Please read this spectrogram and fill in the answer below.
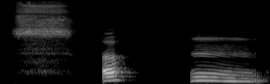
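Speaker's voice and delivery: each letter sound said separately, with pauses between. Shown as a demonstration. Teacher to pupils, sounding out a word letter by letter. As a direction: split the word into its single sounds for the class. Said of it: "Sound out sun for me".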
